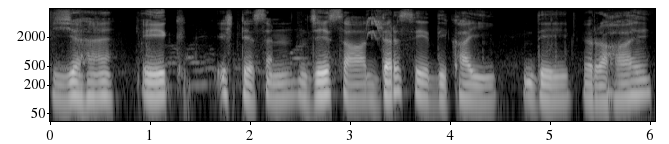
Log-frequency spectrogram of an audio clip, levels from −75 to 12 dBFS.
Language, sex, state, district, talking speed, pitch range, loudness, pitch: Hindi, male, Rajasthan, Jaipur, 100 wpm, 105-120 Hz, -20 LUFS, 115 Hz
